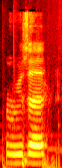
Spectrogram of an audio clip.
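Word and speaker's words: Fairuza: Faruka. – Oh. Faruza Balk? – Faruza Balk, yeah. I couldn't remember how to say her first name.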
